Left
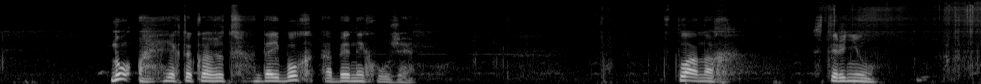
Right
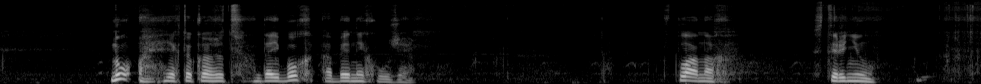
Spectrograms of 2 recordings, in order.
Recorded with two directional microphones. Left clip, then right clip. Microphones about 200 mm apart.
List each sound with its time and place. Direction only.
1.3 s speech: 10° right (ahead or behind)
6.6 s speech: centre (ahead or behind); by 8.8 s 15° right (ahead or behind)
9.4 s a sound: 55° left (ahead or behind)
